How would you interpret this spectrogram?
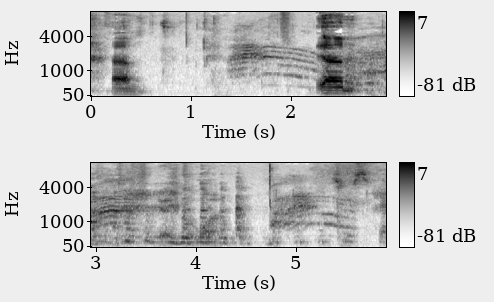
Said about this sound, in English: Is that cat in heat? No. Oh, okay.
